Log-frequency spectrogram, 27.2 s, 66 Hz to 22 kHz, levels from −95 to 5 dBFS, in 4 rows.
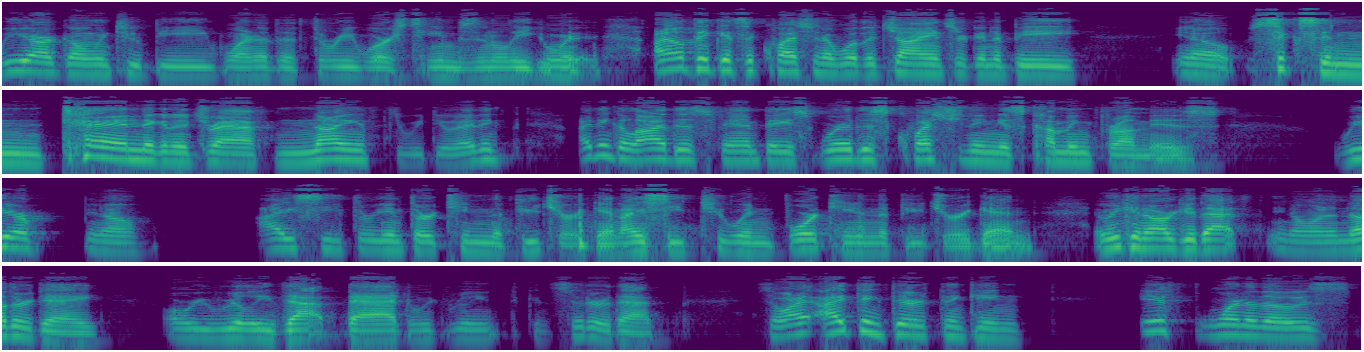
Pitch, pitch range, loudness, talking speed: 145 Hz, 130-165 Hz, -30 LUFS, 250 wpm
